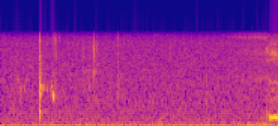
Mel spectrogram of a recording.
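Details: Two sudden short clicking gulps close together over a steady background hiss from a baby boy with really quiet hiccups; hiccups.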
